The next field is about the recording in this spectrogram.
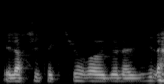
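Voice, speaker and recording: A woman in her thirties from France chats through an interview on a dull, lo-fi recording. Her voice sits a little low. She hesitates often and breaks into laughter. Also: mellow, husky. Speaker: interview guest. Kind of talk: casual conversational interview. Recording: dull lo-fi sound.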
